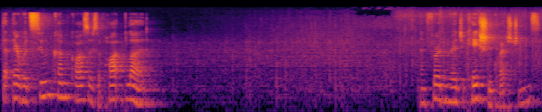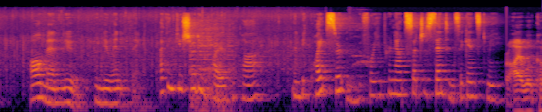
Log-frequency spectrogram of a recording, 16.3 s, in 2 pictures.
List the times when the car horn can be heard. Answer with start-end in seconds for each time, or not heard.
10.9-11.7.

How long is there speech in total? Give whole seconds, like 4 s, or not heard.
12 s.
